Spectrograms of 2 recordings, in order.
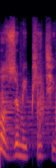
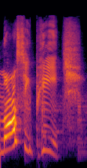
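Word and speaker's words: Mozumi Pichi: it's not it's gibberish it's supposed to be Mossy Peach I've eaten quite a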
